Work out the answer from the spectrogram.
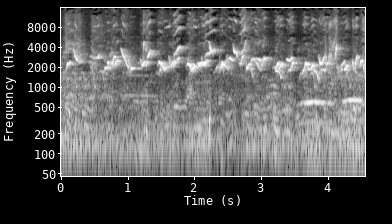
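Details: Greater green leafbird at a songbird contest in Malinau, North Kalimantan, on 6 March 2022 pours out a fast, unbroken stream of bright whistles, slurs and chattering notes, with other songbirds overlapping close by. This bird took first place.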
